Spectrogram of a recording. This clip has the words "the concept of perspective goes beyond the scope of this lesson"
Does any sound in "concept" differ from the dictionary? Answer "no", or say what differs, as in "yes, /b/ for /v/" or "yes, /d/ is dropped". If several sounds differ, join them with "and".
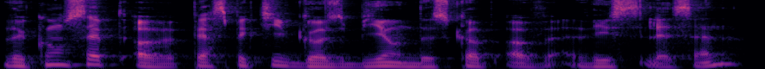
yes, /n/ is dropped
